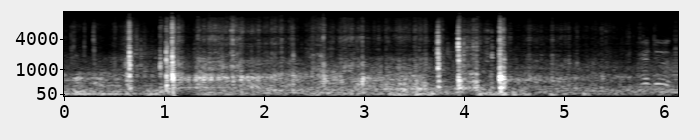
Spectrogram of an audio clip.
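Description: Skateboard wheels rolling on rough asphalt, with sharp clacks of the board popping and landing: two or three about a second in and another cluster around four seconds, the loudest at about four and a half seconds.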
